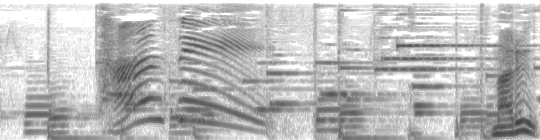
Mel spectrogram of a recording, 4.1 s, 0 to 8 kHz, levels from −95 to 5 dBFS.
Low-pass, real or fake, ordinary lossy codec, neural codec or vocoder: 7.2 kHz; real; none; none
